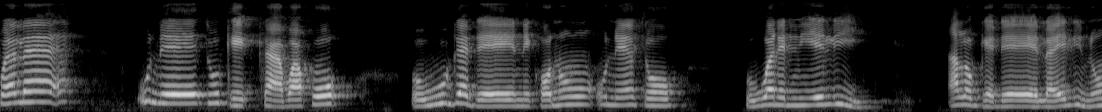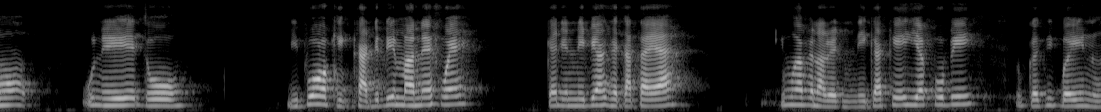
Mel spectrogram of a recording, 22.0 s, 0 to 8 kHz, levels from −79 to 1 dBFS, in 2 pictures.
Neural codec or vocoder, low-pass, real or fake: codec, 16 kHz, 8 kbps, FunCodec, trained on LibriTTS, 25 frames a second; 7.2 kHz; fake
